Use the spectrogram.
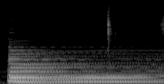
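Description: A single E flat piano octave is struck once, firm and resonant, then sustains while slowly fading, with a faint tap partway through.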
